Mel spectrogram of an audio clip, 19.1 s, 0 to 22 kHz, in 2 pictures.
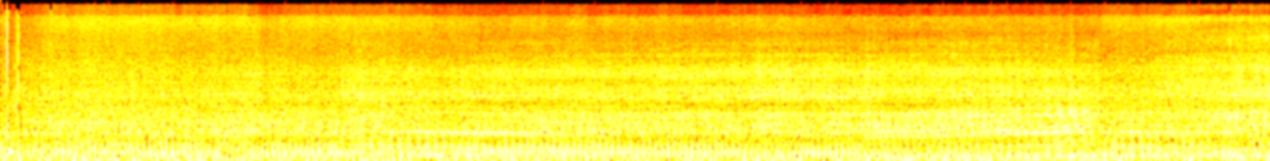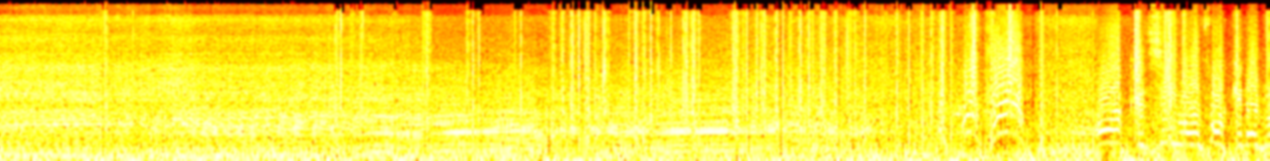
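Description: A single-cylinder motorcycle, a KTM 690 SMC R or Ducati Mono 698, revs hard under throttle while being ridden, its loud engine drone rising and falling steadily beneath heavy wind rush, with a rider speaking over it.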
